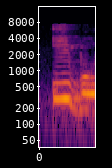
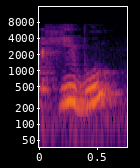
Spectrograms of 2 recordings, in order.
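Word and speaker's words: hibou: Now, letter H is mostly silent in French. We have seen earlier that word ibu means owl was pronounced as ibu, not hibu, ibu.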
